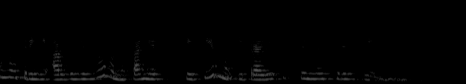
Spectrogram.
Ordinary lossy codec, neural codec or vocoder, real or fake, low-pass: AAC, 16 kbps; none; real; 3.6 kHz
